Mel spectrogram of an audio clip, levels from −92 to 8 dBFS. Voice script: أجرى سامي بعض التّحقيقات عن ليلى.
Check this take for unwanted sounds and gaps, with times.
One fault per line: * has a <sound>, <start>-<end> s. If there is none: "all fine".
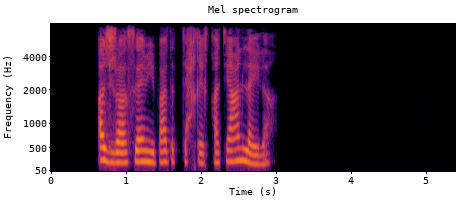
all fine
